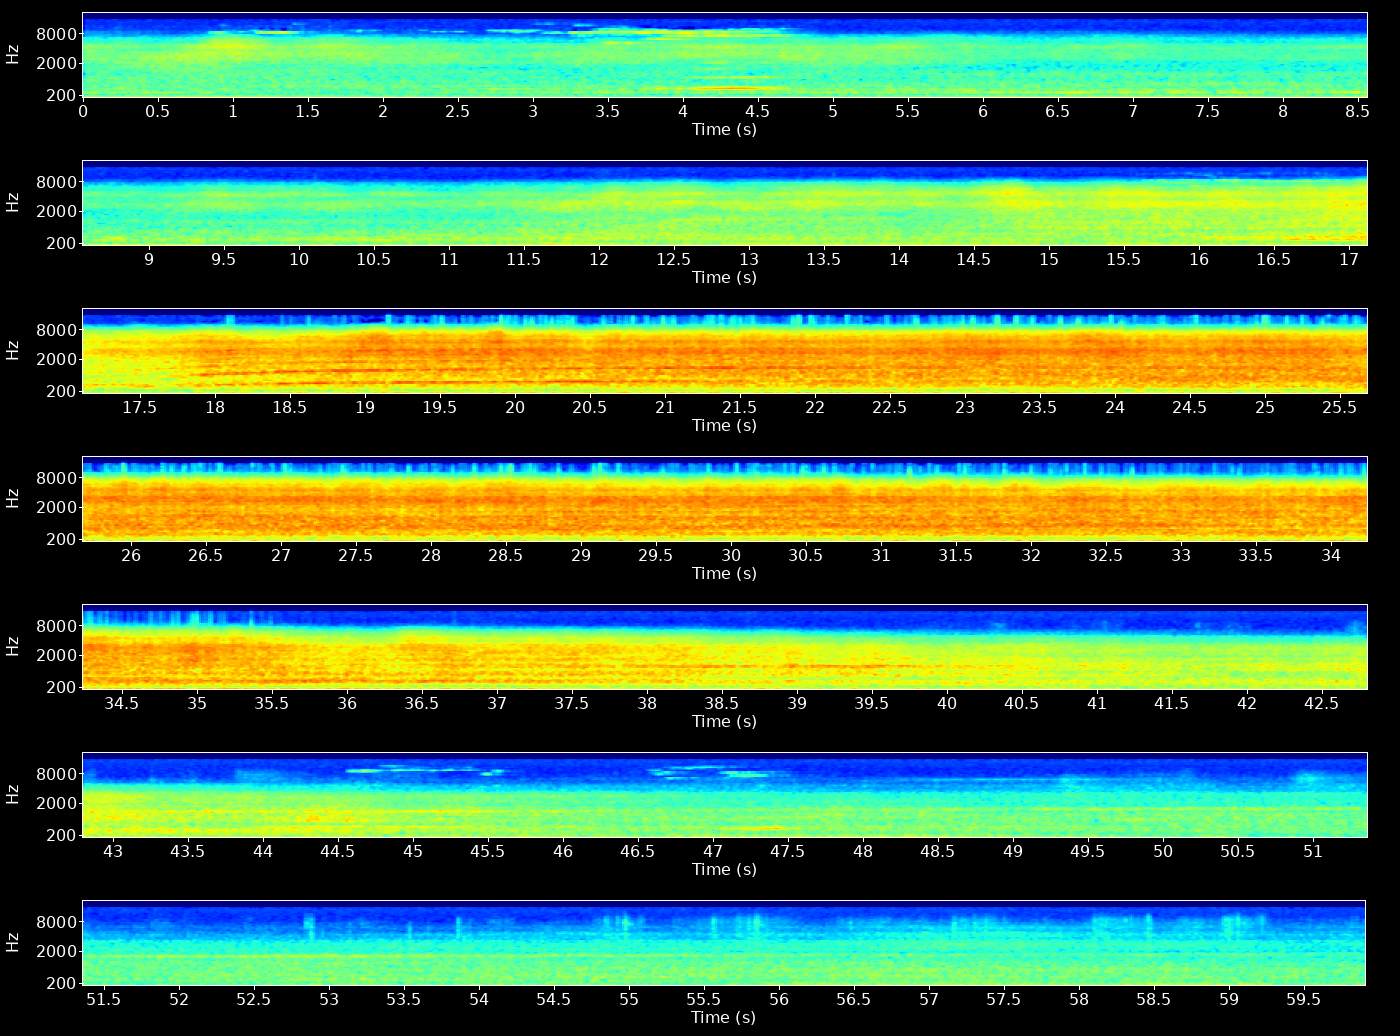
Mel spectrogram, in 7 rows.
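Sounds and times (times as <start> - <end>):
jet engines spooling up: 0.0 - 59.9.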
